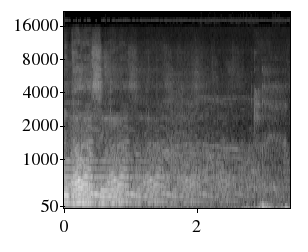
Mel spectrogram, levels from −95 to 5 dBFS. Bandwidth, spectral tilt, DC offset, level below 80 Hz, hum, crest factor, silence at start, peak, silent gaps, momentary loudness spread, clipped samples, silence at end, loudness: 19 kHz; -7 dB/octave; under 0.1%; -42 dBFS; none; 20 dB; 0 s; -2 dBFS; none; 23 LU; under 0.1%; 0 s; -21 LUFS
